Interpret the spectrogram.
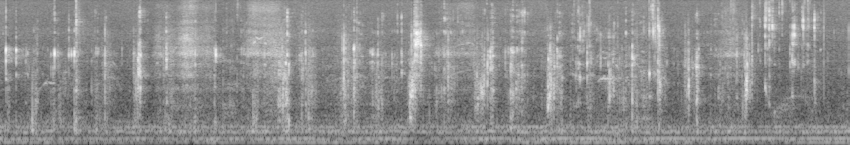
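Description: Close-miked chewing of a mouthful of hot dog and soft bun: irregular wet mouth clicks and smacks, several a second, with one louder smack about four seconds in.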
